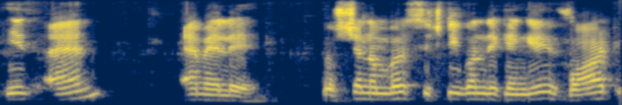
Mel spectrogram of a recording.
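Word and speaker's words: MLA: देखिए एमएलए का जब हम प्रोनाउंसिएशन करते हैं तो वोवेल साउंड निकलती है, तो यहाँ पर जो है एन आएगा, क्या आएगा, ही इज एन एमएलए।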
